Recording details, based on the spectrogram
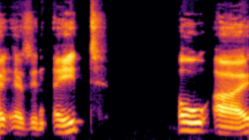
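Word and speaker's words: οι: i as in eight o i as in oil a u as in sauerkraut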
